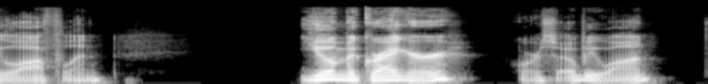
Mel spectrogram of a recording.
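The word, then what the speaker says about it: O'Loughlin: west goran vishnik alex o'lachlan i think it's pronounced the it might be laughlin ewan mcgregor of course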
